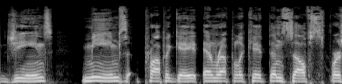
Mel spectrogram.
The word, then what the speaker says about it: meme: the new replicator a meme an abbreviation of the Greek word MIM and pronounced in rhyme with cream according to Dawkins human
